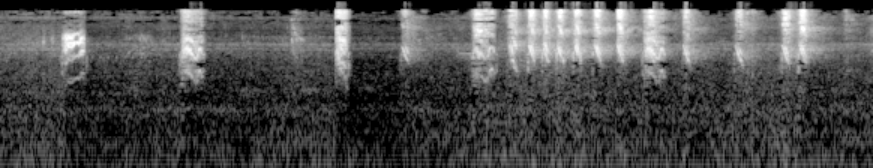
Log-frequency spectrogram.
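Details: Female Double-collared seedeater calls meant to excite a male into song: a few spaced high chips, then a rapid run of about eight quick high notes, then further scattered chirps against a faint hiss.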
